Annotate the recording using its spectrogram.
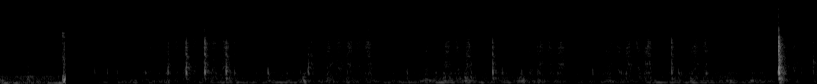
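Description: Light scratching and small clicks as a small flat metal file is worked against a tiny wooden block, with one sharper click near the end.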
